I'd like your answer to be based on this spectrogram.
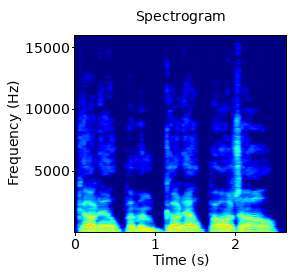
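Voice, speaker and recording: A plain-spoken Northern English landlady from a storybook, acted by a male reader. She is bossy and tender-hearted by turns. Her speech is unhurried and homely, with little room sound. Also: on the low side, no room sound, voice pushed up. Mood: pitying.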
